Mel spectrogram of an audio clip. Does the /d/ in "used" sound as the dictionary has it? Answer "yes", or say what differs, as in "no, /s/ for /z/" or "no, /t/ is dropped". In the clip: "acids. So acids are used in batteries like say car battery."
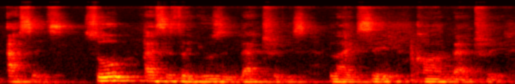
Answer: no, /d/ is dropped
